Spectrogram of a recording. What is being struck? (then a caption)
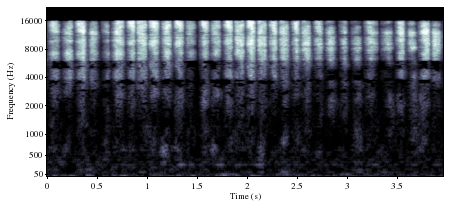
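Wooden colored pencil on a paper sheet. A red/pink wooden colored pencil held in fingers rubs and scratches back and forth across a flat printed paper coloring page of Princess Peach lying on a table, shading in her dress. About 26 quick, evenly paced strokes are heard, each a bright, dry, raspy scratch that cuts off sharply with almost no low end.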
